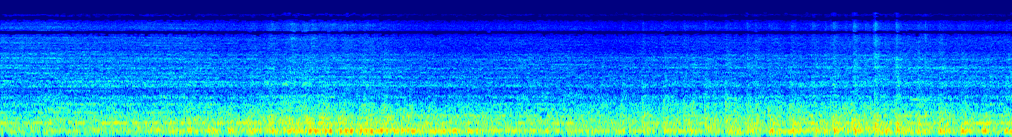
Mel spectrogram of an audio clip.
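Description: Container freight train passing through at speed: a steady rolling rumble from its loaded container flatcars running over the rails.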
